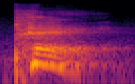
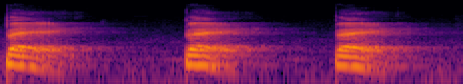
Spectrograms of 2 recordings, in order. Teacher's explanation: You're not pronouncing the P with enough air.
